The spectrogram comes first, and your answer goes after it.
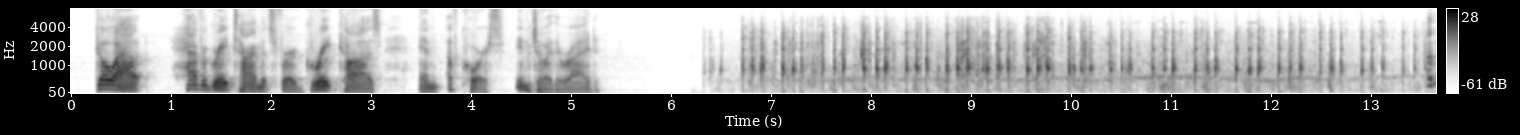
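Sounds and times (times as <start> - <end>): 
speech: 0.2 - 5.4
horse hoofbeats of a knight riding up to a castle: 6.3 - 13.6.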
